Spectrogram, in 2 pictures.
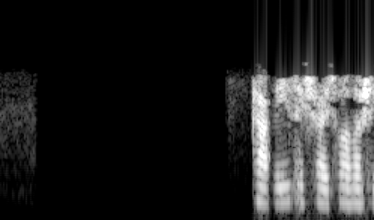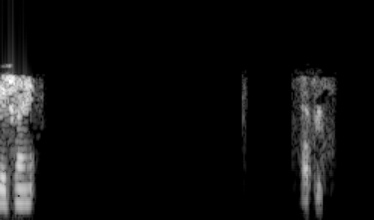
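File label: police dispatch radio, scanner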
